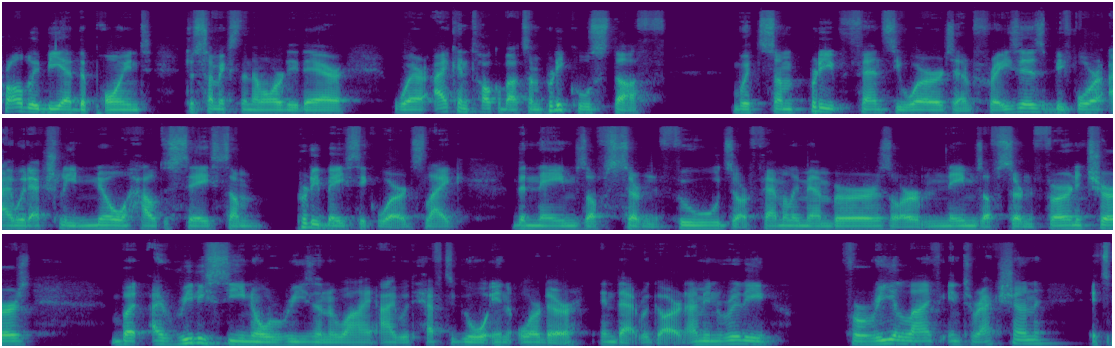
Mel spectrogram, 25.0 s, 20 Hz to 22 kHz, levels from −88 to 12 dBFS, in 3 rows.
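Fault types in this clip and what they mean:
Lost packet rebuilt from error correction: some packets went missing, but the next packet carried a low-bitrate backup copy, so the decoder filled the holes with no gaps. You hear six short rough, noisier patches instead, the longest running about 380 ms from 7.91 to 8.65 s.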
